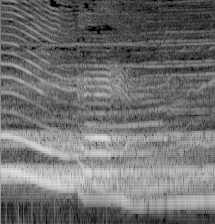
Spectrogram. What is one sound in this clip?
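A young woman sings a long, held note close to a microphone, then her voice slides down.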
